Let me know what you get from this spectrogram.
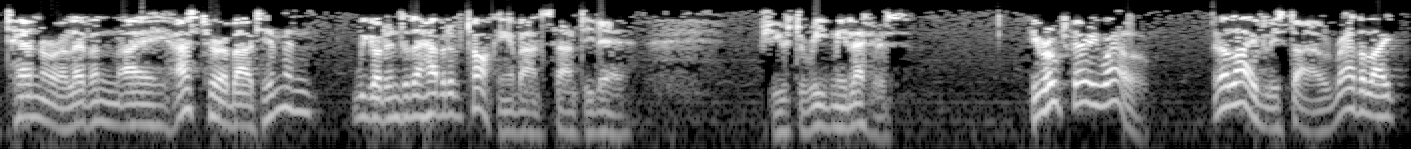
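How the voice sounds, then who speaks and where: An eager young aristocrat played by a male actor talks courteously and earnestly, his pitch swinging freely. It is a radio drama on a dull old recording with faint noise. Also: lightly acted. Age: young adult.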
